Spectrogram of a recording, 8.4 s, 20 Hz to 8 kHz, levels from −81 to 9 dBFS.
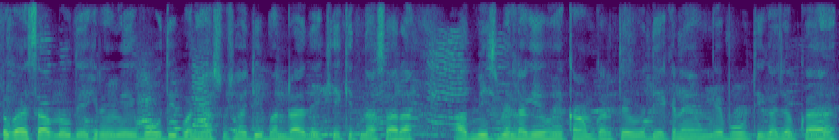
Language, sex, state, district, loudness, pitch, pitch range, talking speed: Hindi, male, Bihar, Begusarai, -21 LUFS, 170 Hz, 160-170 Hz, 215 wpm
